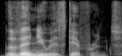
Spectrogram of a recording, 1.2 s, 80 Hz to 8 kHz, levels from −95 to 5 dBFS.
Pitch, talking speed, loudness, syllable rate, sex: 105 Hz, 195 wpm, -17 LUFS, 7.1 syllables/s, male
